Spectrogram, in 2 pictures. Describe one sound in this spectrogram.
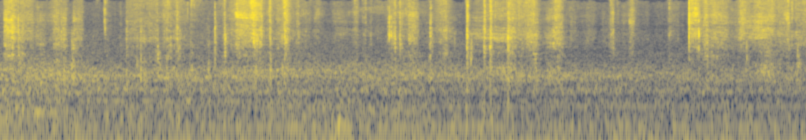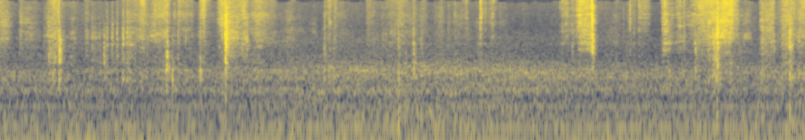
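Paper pages rustle and flip as a booklet is handled.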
